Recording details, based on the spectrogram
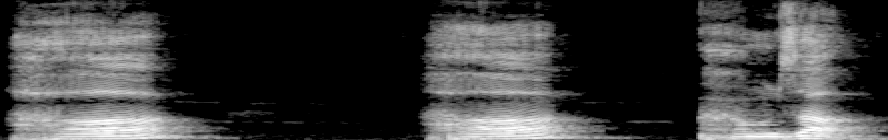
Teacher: تو اس کے لیے ایک تو یہ ہے کہ ہمارے جو حلق سے الفاظ ادا ہوں گے نا، حلق سے، ان میں حمزہ، ہا، یہ دو لفظ جو ہے، دو حروف، یہ ایک ہی مخرج سے ادا ہوں گے، یعنی اقصائے حلق کا آخری حصہ جو ہمارے سینے کے قریب ہے، وہاں سے ادا ہوں گے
